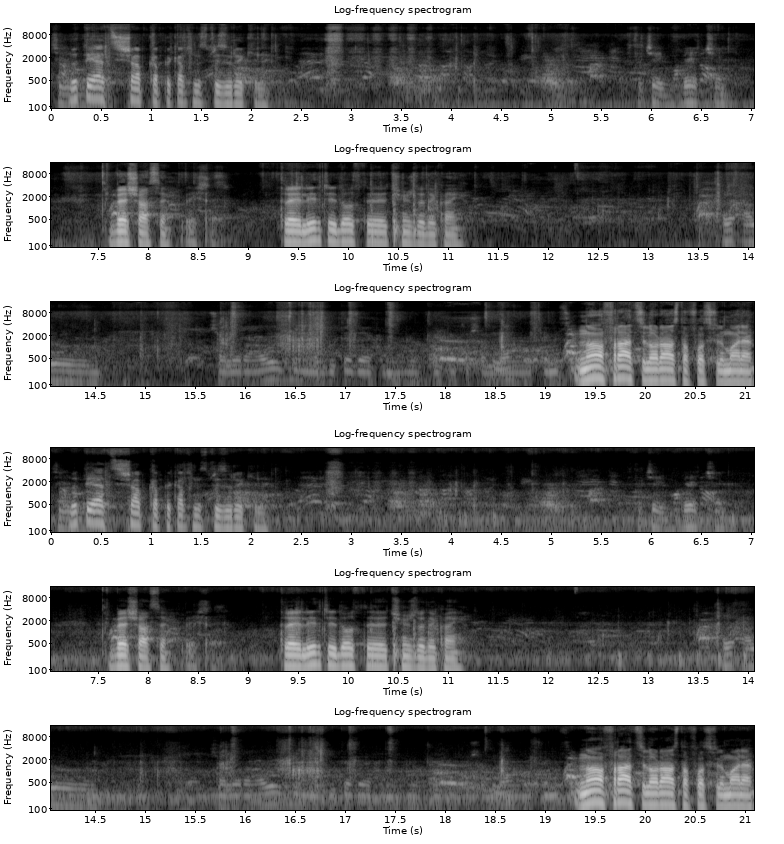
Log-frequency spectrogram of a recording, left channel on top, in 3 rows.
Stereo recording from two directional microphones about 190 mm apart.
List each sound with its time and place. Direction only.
0.2 s speech: 40° right (ahead or behind)
2.7 s gasp: 55° left (ahead or behind)
7.5 s speech: 5° right (ahead or behind)
9.3 s speech: 15° right (ahead or behind); by 11.1 s 35° right (ahead or behind)
15.7 s speech: 40° right (ahead or behind)
16.4 s a sound: 10° right (ahead or behind)
19.3 s speech: 5° right (ahead or behind)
